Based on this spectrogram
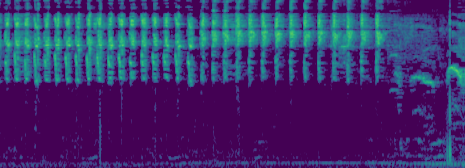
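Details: Talkative lovebird giving a long ngekek run: nearly five seconds of rapid, steady high-pitched pulsed chattering, ending with a couple of short rising squeaks.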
